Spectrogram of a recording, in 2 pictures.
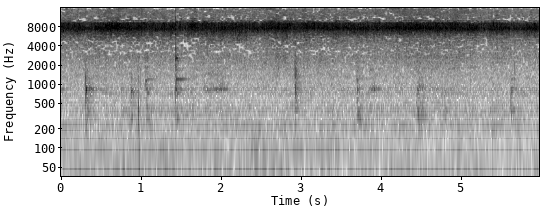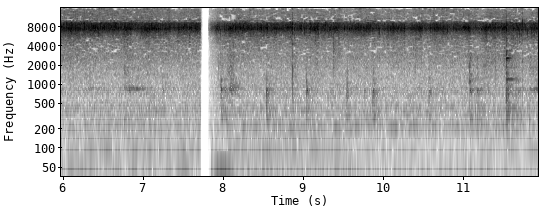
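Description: Mixed vegetables sizzling as they fry in ghee in a non-stick kadhai, with a spatula stirring and scraping through them in scattered clicks and scrapes. The sound cuts out for a moment about eight seconds in.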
